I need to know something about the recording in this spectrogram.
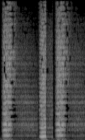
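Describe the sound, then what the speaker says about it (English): Wet bass sound with a reverb throw, three loud bursts with tails ringing out between them, played alone without talk. "It's not like a normal reverb throw,"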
